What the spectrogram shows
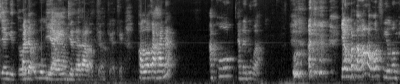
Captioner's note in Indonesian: tertawa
